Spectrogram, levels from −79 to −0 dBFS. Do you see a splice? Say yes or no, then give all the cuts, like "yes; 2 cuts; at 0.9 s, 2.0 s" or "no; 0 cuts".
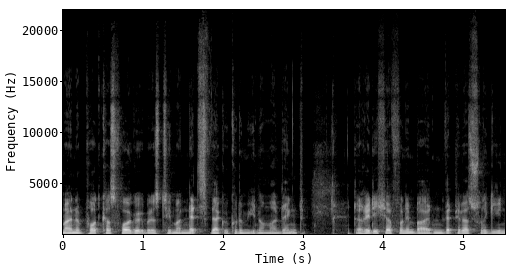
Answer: no; 0 cuts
